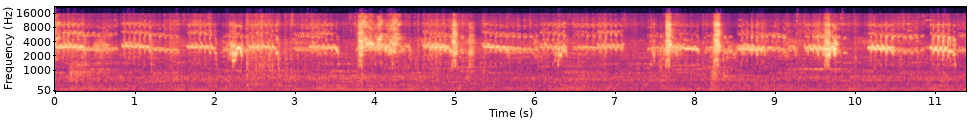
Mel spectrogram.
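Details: Young budgerigar at food time, steady trains of short high chirps in clusters, repeated rapidly with brief pauses and occasional sharp clicks.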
